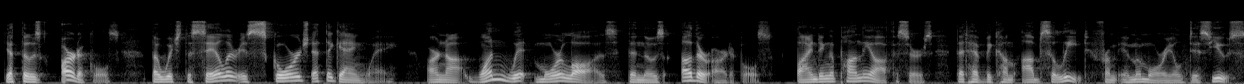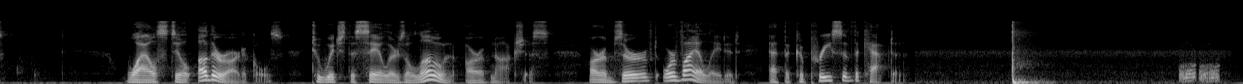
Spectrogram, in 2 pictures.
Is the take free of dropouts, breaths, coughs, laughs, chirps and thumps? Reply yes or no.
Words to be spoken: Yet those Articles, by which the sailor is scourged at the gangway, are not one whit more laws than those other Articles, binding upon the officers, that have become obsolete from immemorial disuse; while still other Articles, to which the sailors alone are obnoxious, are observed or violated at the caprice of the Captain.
no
